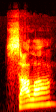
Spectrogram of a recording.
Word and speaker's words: Salah: like to get him oh yeah but uh Salah is how you say his last Salah Salah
